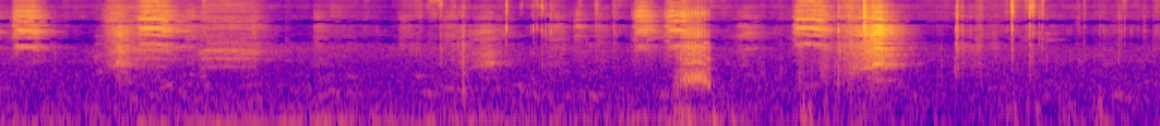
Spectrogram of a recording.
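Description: A military macaw gives a few harsh, raspy squawks in uneven bursts, the loudest near the end, over a low background hum.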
